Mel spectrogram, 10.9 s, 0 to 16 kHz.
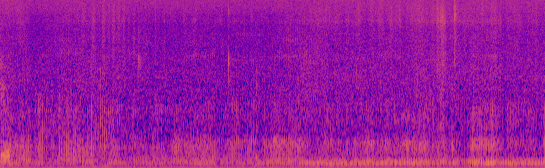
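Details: Kittens in Alabama recorded close-up indoors on 7 February 2018, purring in a steady, low, continuous rumble that holds even throughout, with faint room noise and no voices.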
